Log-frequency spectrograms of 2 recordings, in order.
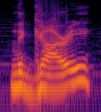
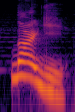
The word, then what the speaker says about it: Nargi: Am I pronouncing that cat's name right even a little bit? Nagari? Nargi. Nargi. Oh, that's cute. Nargi. I was giving it a little bit too much.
